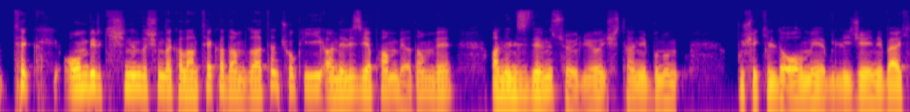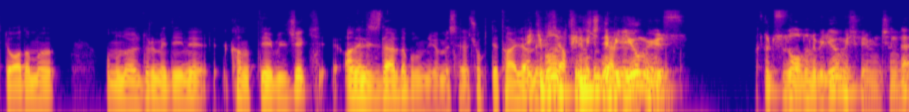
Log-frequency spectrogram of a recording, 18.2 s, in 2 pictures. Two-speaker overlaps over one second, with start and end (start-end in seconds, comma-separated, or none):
14.3-15.8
